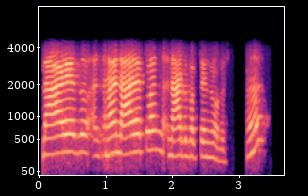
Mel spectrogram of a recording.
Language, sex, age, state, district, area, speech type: Kannada, female, 60+, Karnataka, Belgaum, rural, conversation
